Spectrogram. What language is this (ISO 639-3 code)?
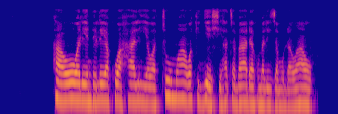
swa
